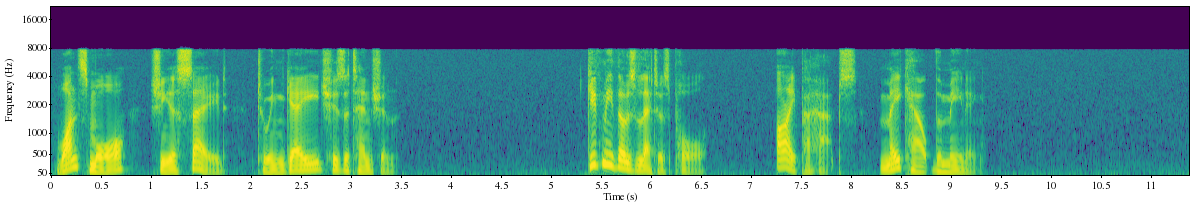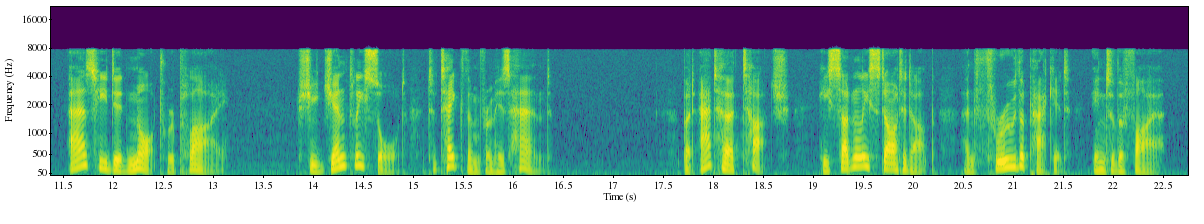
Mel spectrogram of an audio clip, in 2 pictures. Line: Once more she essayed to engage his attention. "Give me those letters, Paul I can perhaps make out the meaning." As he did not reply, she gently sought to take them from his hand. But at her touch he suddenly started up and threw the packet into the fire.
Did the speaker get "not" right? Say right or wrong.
right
